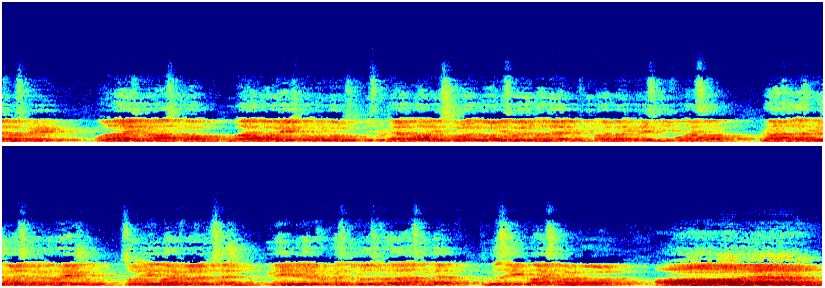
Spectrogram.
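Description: A voice chanting liturgical text on a single sustained reciting tone, in phrases of a few seconds separated by short pauses for breath, with a drop in pitch near the end.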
